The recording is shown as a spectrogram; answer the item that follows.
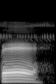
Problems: constant background noise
